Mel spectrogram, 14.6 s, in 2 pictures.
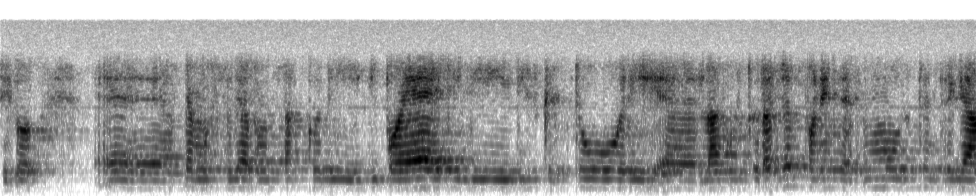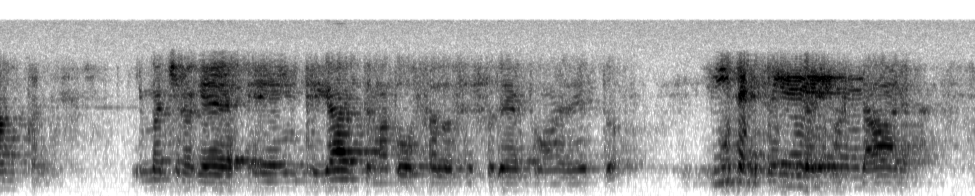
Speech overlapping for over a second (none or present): present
